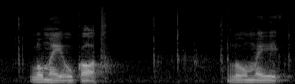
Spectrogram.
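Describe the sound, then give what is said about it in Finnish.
Typing on a computer keyboard in the Notepad++ editor, with a few faint key clicks between two stretches of talk that largely cover the keystrokes. “mä nyt kirjoitan vaikka sillä Notepad++:lla, haluan sinne kirjoittaa tuon luokan”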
